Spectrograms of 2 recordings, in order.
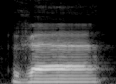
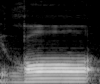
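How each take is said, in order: First: Ra said thin and light; the wrong flat Ra. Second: Ra full and thick, rising; Ra with a raised, heavy sound; loud, heavy Ra. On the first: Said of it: "not Ra". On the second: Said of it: "we say Ra". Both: Shown as a demonstration.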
